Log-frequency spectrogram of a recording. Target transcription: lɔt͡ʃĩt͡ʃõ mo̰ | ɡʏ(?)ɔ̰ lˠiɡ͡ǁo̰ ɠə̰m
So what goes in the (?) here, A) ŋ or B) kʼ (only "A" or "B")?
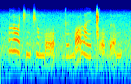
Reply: A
